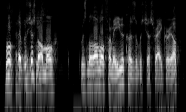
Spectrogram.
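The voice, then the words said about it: Northern Irish accent. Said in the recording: “if you can tell his accent, he's from Northern Ireland ... the voice is a wee bit more aggressive”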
